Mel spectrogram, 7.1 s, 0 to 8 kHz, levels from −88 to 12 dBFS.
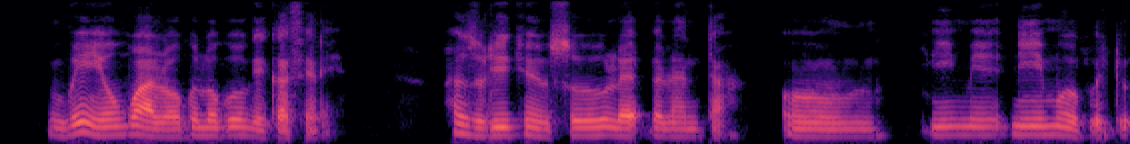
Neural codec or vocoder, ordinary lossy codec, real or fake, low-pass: codec, 16 kHz, 2 kbps, FunCodec, trained on Chinese and English, 25 frames a second; none; fake; none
